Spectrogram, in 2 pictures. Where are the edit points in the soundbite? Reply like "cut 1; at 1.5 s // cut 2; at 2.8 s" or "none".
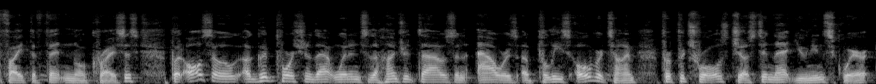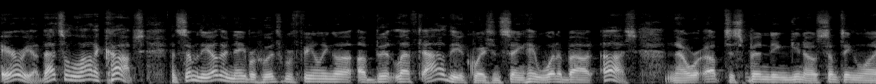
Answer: cut 1; at 15.4 s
